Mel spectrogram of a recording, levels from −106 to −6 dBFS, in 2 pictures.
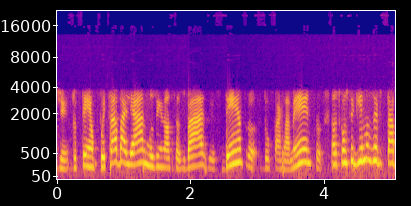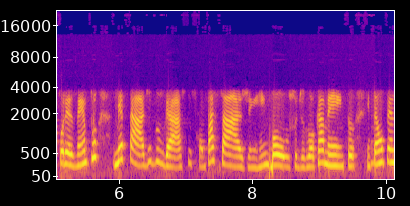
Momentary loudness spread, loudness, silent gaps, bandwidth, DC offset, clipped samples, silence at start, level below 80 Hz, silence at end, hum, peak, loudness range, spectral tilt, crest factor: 7 LU; -15 LUFS; none; 4 kHz; under 0.1%; under 0.1%; 0 s; -52 dBFS; 0 s; none; -2 dBFS; 1 LU; -7.5 dB/octave; 14 dB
